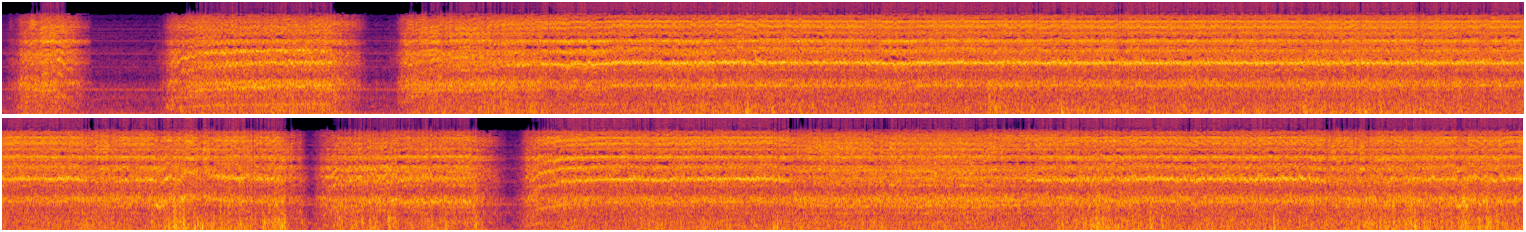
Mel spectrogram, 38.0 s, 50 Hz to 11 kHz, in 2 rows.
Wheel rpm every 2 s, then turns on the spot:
20, 130, 120, 210, 230, 230, 230, 230, 230, 230, 230, 170, 160, 210, 230, 210, 230, 230, 230.
none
